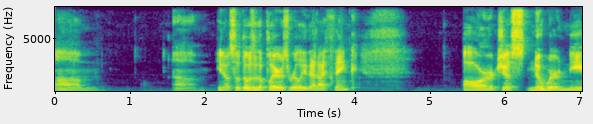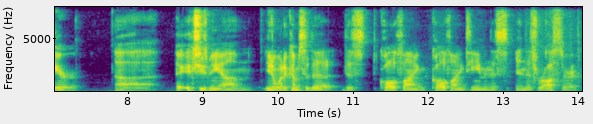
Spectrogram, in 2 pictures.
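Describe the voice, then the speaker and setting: A man with an American accent talks at a fairly slow pace, leaving long, frequent pauses, with audible room echo. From United States. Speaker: football vlogger. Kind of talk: solo video commentary. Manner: halting, many fillers.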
